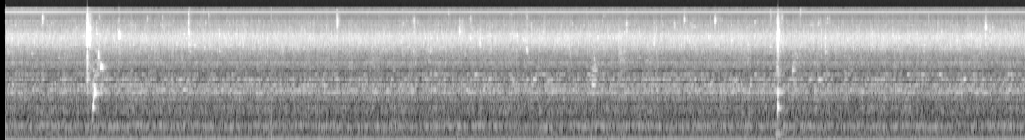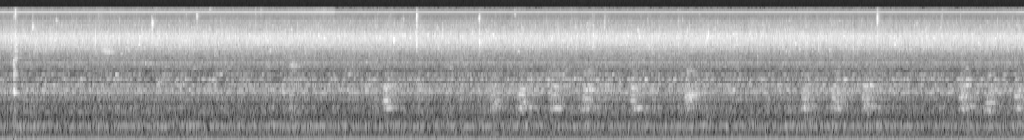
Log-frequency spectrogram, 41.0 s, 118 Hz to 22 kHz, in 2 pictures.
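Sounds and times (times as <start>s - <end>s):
water and bubbles rushing: 1.6s - 2.5s, 15.4s - 16.4s.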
